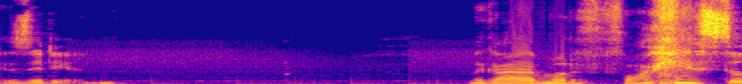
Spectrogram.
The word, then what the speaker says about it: Zidian: I said your name right, Zidian.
